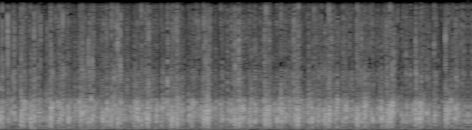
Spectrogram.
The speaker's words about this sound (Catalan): que sempre pensem en ells, i des d'aquí un record i un aplaudiment per tots ells.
